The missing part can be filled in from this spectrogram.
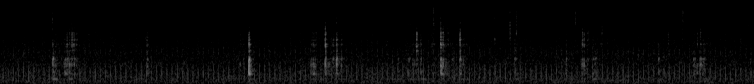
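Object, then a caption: Soap bar cut with a metal blade. A palm-sized, solid pink glittery soap bar held in the hand is carved and scraped with a metal box-cutter blade, leaving pink shavings. About eleven faint, crisp ticks and short scrapes stand out over a quiet, hissy background, each dying away almost instantly with a bright edge and a body around 500 Hz.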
